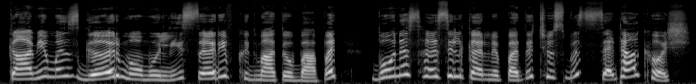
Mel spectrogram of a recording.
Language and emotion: Kashmiri, happy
